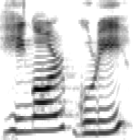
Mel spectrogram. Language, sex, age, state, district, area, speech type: Assamese, female, 18-30, Assam, Sonitpur, rural, read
